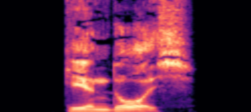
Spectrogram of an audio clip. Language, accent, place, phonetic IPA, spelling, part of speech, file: German, Germany, Berlin, [ˌɡeːən ˈdʊʁç], gehen durch, verb, De-gehen durch.ogg
- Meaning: inflection of durchgehen: 1. first/third-person plural present 2. first/third-person plural subjunctive I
